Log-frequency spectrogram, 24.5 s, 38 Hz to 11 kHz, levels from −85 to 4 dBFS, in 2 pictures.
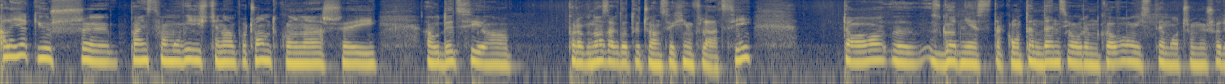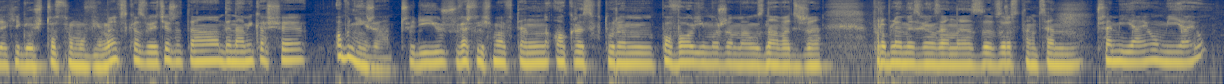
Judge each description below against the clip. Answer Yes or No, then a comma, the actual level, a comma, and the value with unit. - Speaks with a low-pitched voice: No, medium, 160 Hz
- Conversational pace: Yes, average, 130 wpm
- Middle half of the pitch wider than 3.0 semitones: No, narrow, 2.4 semitones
